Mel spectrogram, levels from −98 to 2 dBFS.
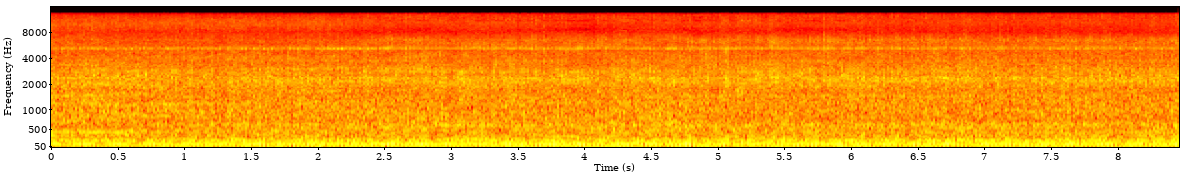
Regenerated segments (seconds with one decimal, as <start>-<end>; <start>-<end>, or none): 2.5-6.1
